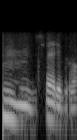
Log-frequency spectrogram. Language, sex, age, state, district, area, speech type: Tamil, male, 30-45, Tamil Nadu, Viluppuram, urban, conversation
